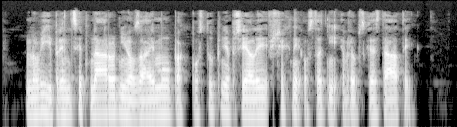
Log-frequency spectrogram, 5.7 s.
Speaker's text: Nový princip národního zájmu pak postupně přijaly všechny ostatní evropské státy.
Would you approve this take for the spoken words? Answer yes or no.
yes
